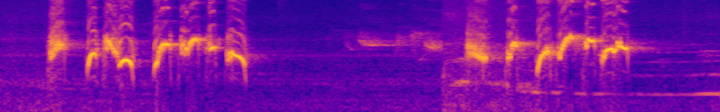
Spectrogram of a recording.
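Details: Two quick phrases of slurred, bouncing whistles from a red-whiskered bulbul, a morning double-note wild-style song meant to train bulbuls, separated by a brief pause and a soft short note.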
